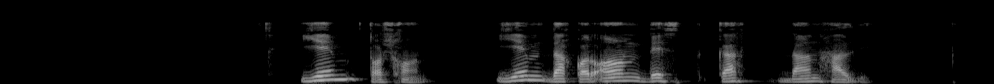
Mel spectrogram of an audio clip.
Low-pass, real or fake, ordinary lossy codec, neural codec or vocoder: 7.2 kHz; real; AAC, 48 kbps; none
